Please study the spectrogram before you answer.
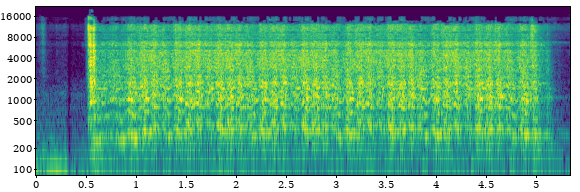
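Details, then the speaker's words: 1962 Chevy short-bed pickup, parked 20 years, cranking after chewed plug wires were found; the spark is confirmed. About five seconds of steady, even cranking never catches; no start from lack of fuel. "we've got spark so man this thing's actually pretty close to possibly firing up if I put a different carburetor on on it"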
